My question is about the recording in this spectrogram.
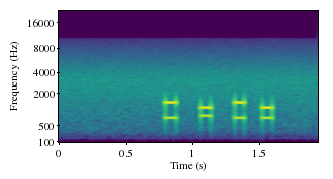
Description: DTMF, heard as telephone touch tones, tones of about 80 ms. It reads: 6764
